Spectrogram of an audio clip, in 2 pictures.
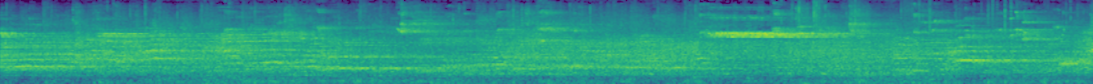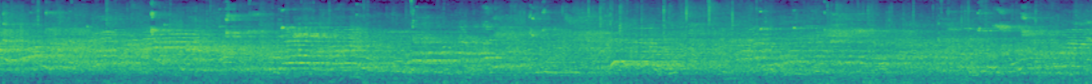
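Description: Young girls call out to each other across the court.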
